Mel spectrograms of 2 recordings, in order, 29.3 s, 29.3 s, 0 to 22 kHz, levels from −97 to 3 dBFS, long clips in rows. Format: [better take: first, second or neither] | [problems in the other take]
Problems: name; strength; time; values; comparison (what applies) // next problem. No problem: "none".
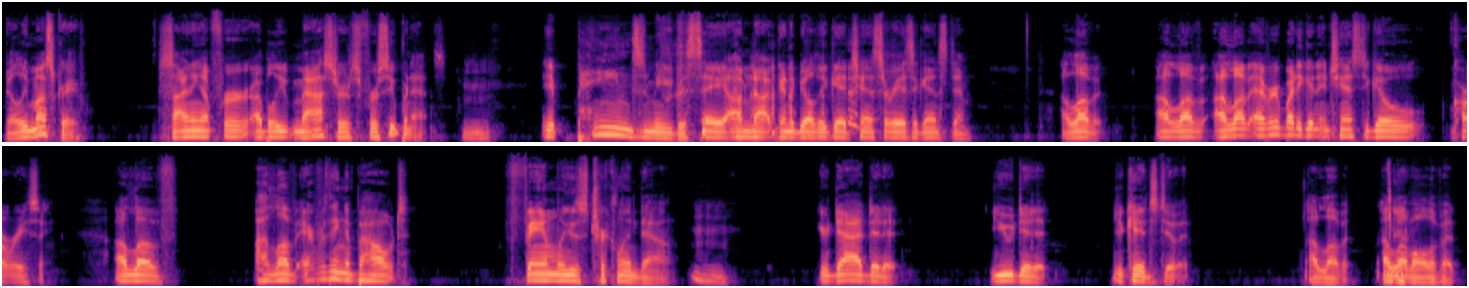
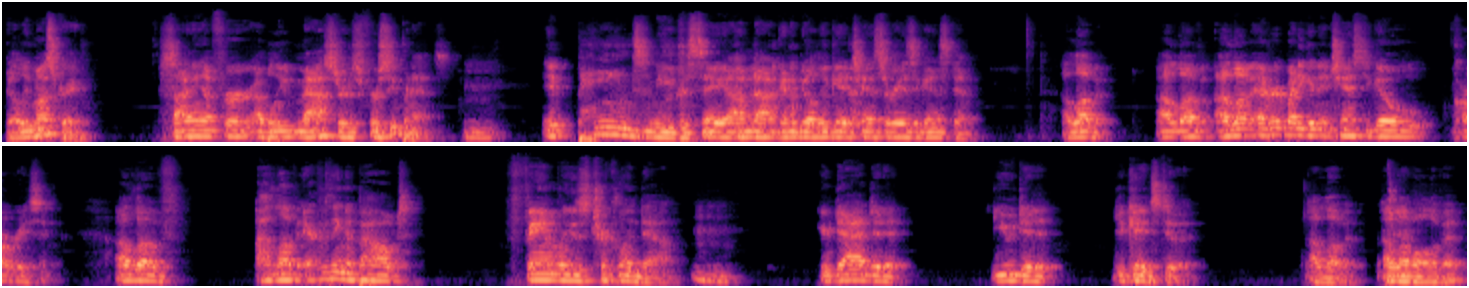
first | room echo; noticeable; dies away in 0.3 s // off-mic speech; far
